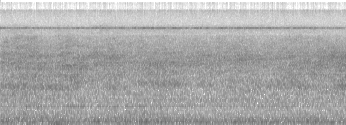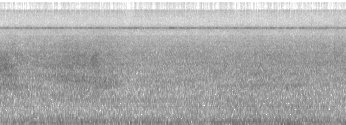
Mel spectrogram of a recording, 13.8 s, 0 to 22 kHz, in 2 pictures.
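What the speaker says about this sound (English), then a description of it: "We also have a JetBlue coming in here from Madrid. Get to that one. A321neo, flight 2260." A JetBlue Airbus A321neo arriving from Madrid at Boston Logan Airport, heard as a steady broadband jet roar that holds constant and loud for the whole stretch, with no voices over it.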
